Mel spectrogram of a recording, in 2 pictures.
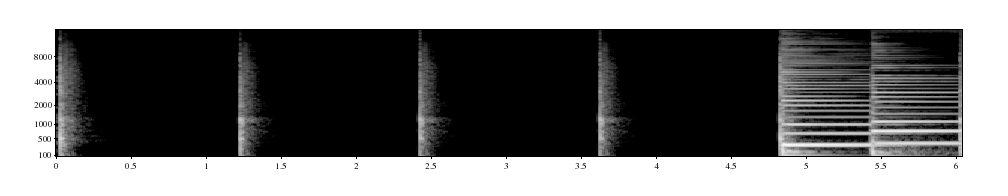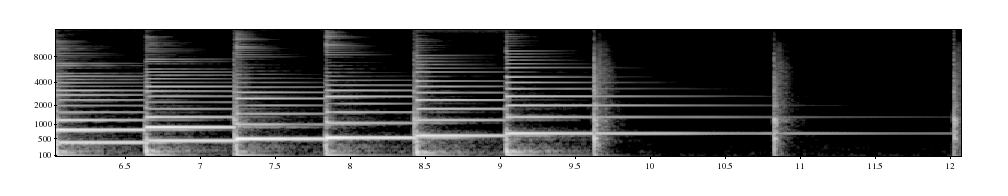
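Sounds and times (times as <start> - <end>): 
fingerstyle ascending scale: 4.8 - 11.6.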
